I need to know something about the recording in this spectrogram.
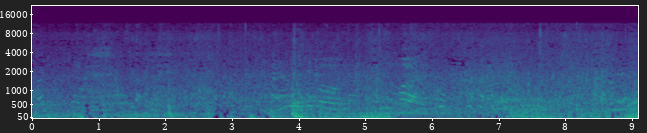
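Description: Water splashes and churns against the hull.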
